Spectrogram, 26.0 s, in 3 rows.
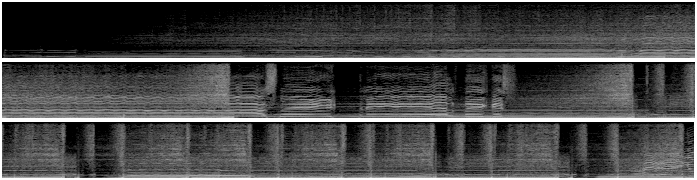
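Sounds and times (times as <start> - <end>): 
reversed music: 0.9 - 25.9.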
